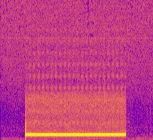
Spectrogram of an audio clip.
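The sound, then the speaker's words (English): A single steady electronic ringing tone from an outgoing phone call to a man's father sounds for about two seconds, clear and even, with only faint background hiss before and after and no voices. “Where are you calling? I was calling my dad.”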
